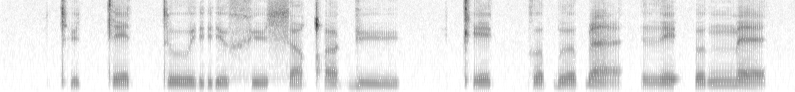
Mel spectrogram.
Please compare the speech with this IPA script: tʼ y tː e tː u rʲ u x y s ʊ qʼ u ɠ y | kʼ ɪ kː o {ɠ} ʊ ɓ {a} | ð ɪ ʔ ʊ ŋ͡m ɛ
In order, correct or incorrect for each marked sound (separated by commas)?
incorrect, incorrect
